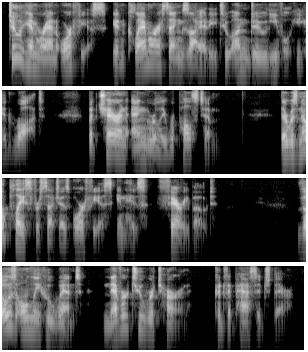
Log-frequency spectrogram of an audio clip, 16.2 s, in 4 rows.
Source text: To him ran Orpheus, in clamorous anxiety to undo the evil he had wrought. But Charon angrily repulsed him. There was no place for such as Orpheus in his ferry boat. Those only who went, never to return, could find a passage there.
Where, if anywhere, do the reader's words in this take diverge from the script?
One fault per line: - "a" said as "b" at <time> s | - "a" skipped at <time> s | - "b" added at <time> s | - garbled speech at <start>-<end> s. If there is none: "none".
- "the" skipped at 3.5 s
- "find" skipped at 15.1 s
